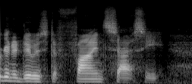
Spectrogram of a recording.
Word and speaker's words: SASE: secure access service edge abbreviated sase pronounced sassy now little did they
